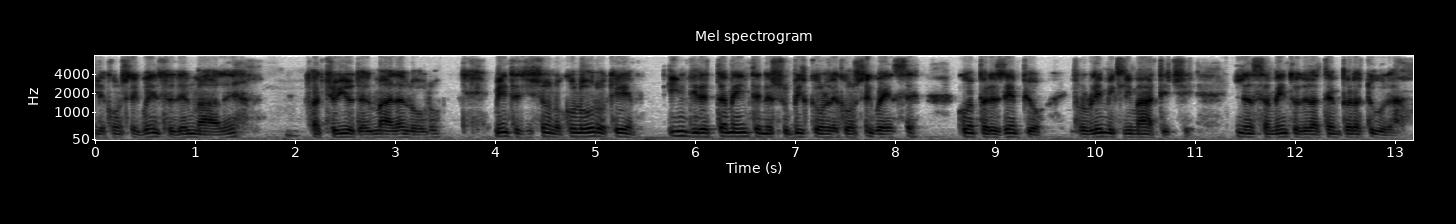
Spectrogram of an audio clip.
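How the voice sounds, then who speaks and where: A man is talking. His pace is moderate. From Emilia-Romagna, Italy. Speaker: pastor. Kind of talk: radio interview on Bible topics.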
